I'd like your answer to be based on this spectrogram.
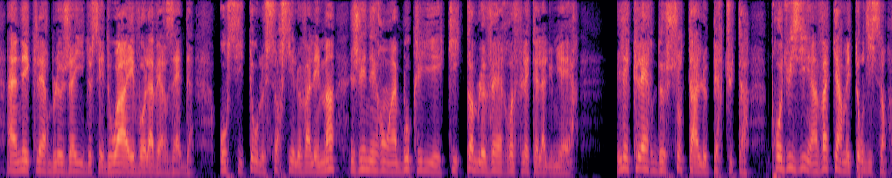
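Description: A man giving a measured, dramatic reading of a fantasy novel as an audiobook narrator. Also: mid-range voice, dry recording, clean studio sound.

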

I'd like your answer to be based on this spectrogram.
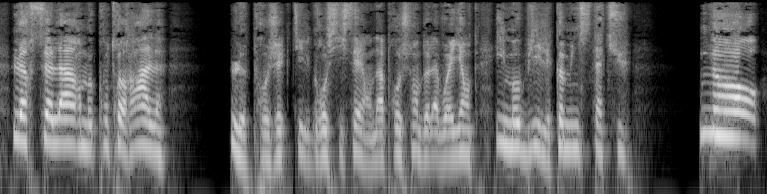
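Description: Male audiobook narrator, measured dramatic fantasy read, dry studio sound. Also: a little high, dry recording.

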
